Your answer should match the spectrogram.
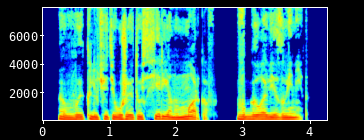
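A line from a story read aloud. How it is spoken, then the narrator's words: Irritated command. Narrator (Russian): Такер раздраженно скомандовал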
